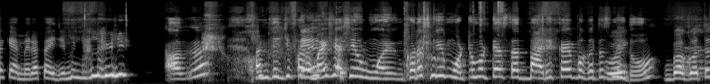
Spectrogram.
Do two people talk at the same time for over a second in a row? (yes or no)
no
